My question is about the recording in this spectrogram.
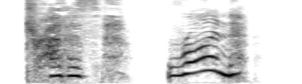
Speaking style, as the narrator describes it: I gasp with whatever air is left inside my lungs

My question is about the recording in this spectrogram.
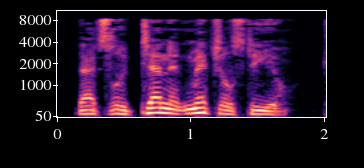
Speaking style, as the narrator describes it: Trey said

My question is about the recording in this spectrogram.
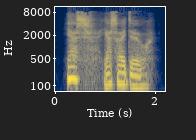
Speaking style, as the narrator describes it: Jolene sighed and smiled

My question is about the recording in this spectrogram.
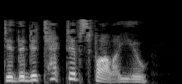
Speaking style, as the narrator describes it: he snarled

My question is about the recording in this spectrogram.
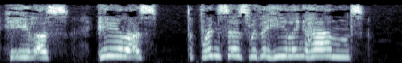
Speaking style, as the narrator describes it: the weaker voices wailed on

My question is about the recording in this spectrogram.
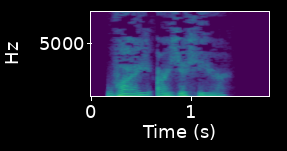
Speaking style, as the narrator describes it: She whispered faintly

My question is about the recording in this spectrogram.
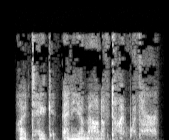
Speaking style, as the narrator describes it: he whispered

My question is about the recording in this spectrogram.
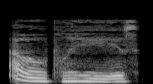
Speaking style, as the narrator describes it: Indy drawled

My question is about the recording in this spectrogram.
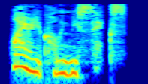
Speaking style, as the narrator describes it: She whispered

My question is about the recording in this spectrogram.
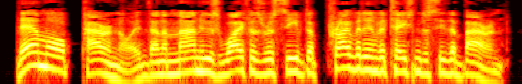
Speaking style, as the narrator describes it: Blaze said

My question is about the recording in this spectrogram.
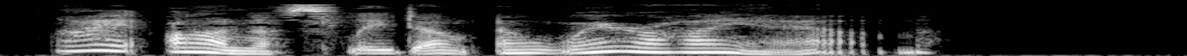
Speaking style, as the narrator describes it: she murmured

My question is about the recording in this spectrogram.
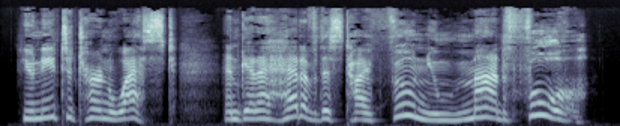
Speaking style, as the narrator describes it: shouted over the wind

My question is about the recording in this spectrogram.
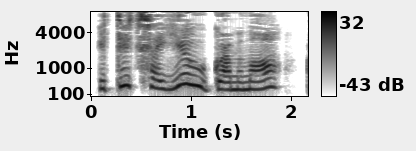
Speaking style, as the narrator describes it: I cried

